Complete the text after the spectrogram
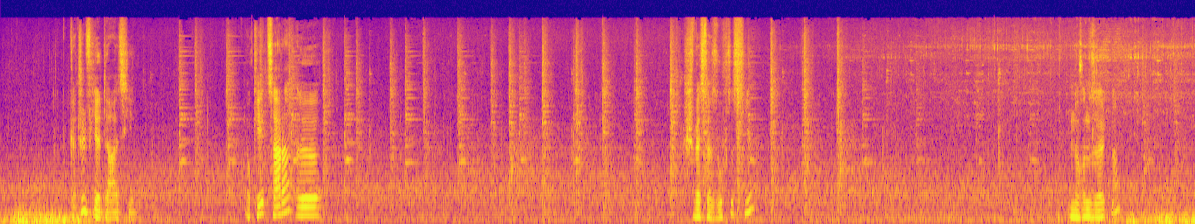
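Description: A man talks into a microphone in short bursts.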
